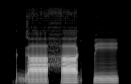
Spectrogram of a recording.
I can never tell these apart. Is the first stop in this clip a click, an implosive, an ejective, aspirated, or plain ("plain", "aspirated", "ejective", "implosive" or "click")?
plain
